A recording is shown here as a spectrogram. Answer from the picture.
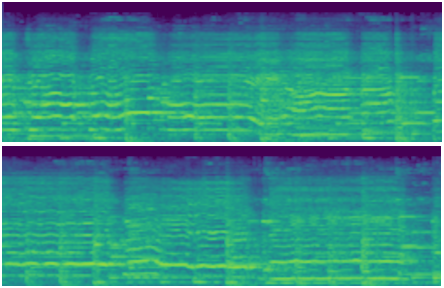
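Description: Banyumasan ebeg dance music: a singer's long, wavering melodic line over gamelan-style pitched percussion and drum strokes, playing loudly without a break.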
